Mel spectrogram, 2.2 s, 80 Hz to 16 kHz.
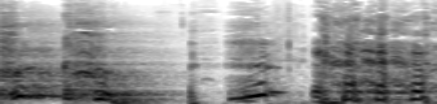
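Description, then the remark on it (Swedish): A loud burst of harsh coughing and wet throat clearing from a hungover person, several hacks in a row with a brief pause in the middle, no talking. “Vi skulle kunna köra så här som GV, så här, 10 minuter hostningar.”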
